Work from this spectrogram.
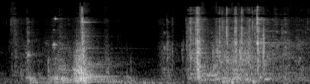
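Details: Lawn mower stored with ethanol fuel, after carburetor cleaning, primed and choke on: two sharp recoil pulls spin the engine briefly but it never fires; spark confirmed, owner suspects no fuel reaching carburetor via purge bulb line.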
